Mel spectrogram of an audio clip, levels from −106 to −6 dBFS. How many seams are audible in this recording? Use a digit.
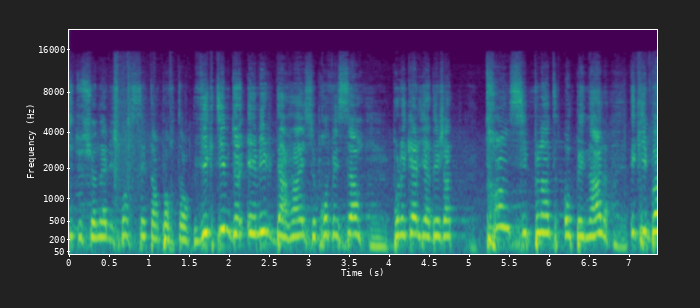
1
